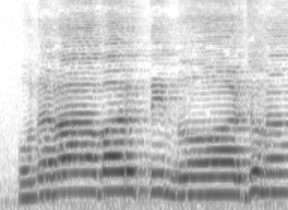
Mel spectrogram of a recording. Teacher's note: तो इसको हम थोड़ा सा खींच के बोलेंगे अवग्रह, वो विलुप्त अ निकल के आना चाहिए अर्जुन का।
